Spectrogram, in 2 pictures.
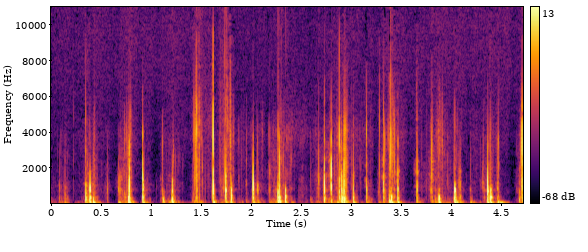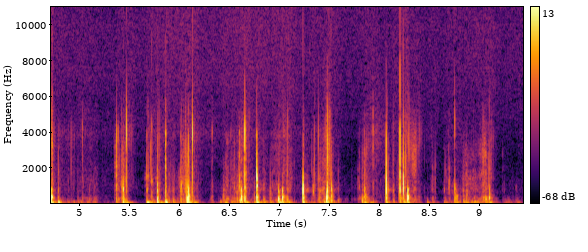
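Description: Fingertips and nails poke, tap and scratch the tops of the hollow hearts on a pink flexible silicone heart ice cube tray. A rapid, irregular series of soft, dull taps and short scratchy bursts is heard, mostly low and muffled, with each hit dying away almost instantly and brief pauses between clusters.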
